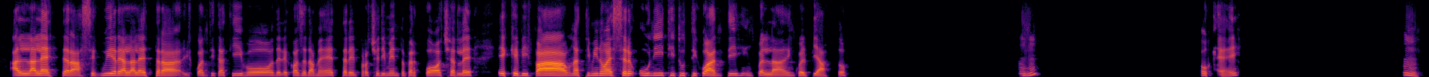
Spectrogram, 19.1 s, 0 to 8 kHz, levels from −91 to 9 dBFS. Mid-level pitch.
Yes: medium, 180 Hz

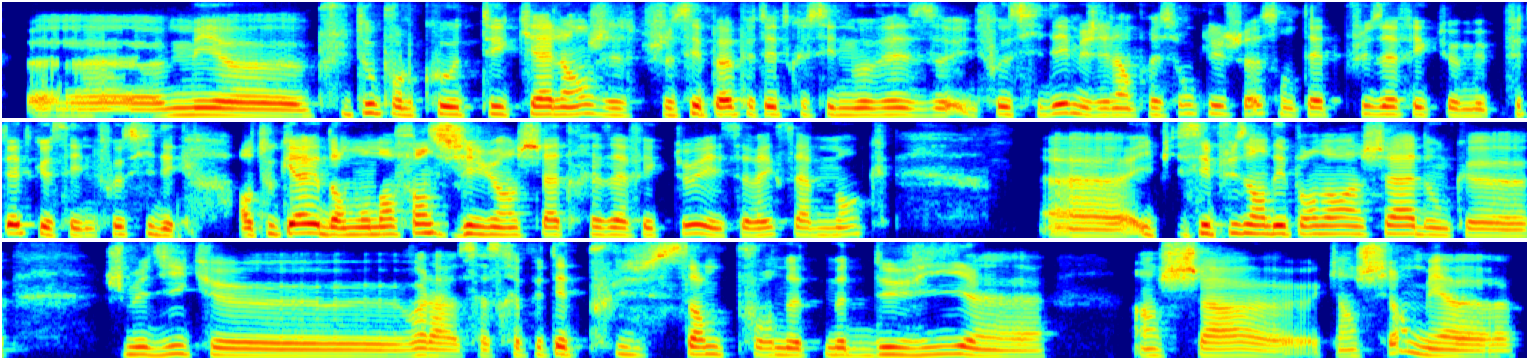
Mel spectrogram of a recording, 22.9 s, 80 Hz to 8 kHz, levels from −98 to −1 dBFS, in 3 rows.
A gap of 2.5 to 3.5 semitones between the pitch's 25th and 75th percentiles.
Yes: average, 2.9 semitones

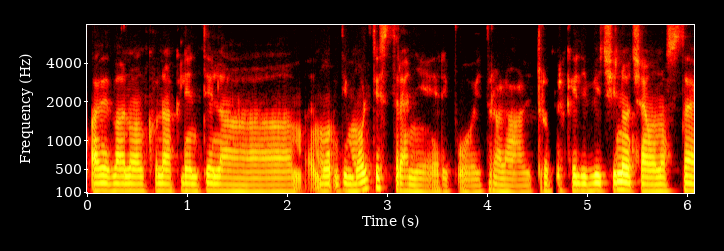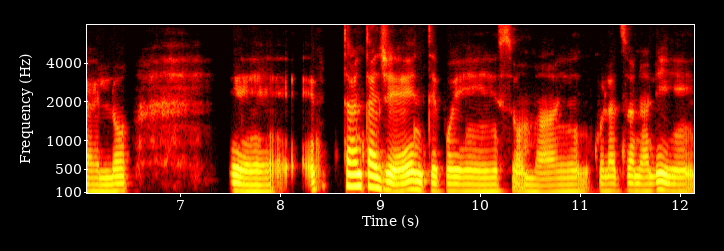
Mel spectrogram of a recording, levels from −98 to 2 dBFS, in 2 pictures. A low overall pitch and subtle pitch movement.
Yes: low, 125 Hz; narrow, 1.7 semitones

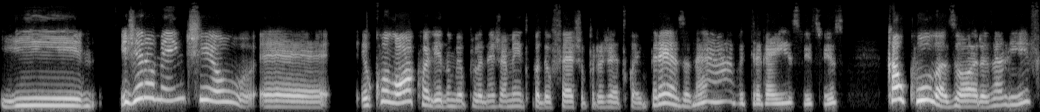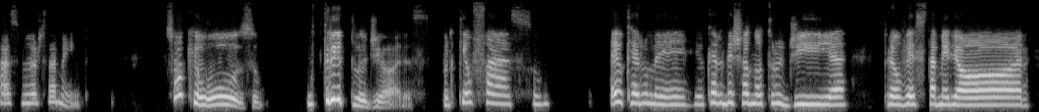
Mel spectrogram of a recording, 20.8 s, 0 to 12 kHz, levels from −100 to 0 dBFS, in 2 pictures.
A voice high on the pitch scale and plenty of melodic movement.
Yes: high, 235 Hz; wide, 7.3 semitones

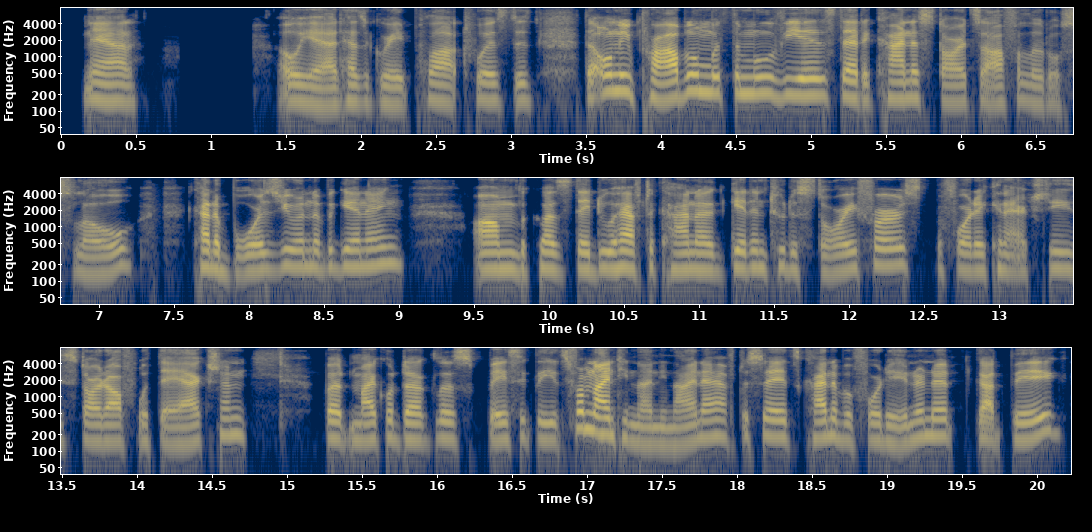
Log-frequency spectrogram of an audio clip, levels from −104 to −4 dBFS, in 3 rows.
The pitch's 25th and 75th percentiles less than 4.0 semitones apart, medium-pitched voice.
Yes: average, 3.2 semitones; medium, 170 Hz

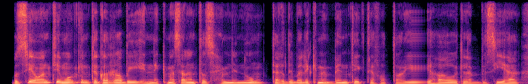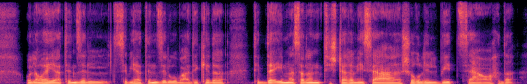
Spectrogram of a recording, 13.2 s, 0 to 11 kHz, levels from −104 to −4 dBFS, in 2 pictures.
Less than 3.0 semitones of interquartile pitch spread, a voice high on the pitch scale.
No: narrow, 2.4 semitones; low, 115 Hz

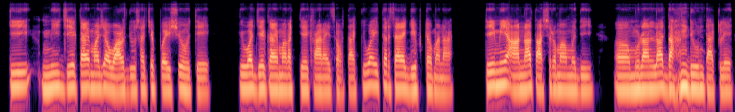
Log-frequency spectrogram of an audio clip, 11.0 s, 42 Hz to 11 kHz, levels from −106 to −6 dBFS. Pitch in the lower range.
Yes: low, 130 Hz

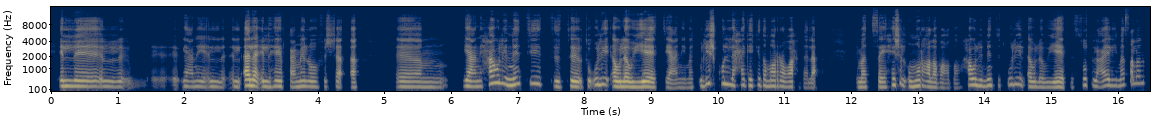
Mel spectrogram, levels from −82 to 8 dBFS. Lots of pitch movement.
No: average, 3.8 semitones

